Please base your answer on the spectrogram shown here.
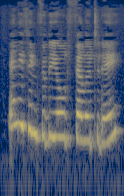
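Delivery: wheedling. Acted. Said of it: "in a soft, wheedling voice".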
